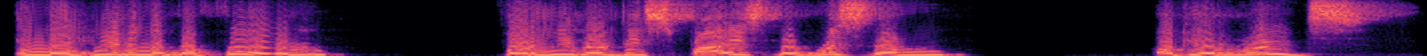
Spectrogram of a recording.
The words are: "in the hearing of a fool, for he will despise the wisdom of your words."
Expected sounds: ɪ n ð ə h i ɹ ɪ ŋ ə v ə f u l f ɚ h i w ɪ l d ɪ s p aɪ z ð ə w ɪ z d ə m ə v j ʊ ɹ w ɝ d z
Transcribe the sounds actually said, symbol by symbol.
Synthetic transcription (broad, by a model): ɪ n ð ə h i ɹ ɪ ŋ ə v ə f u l f ɚ h i w ɪ l d ɪ s p aɪ z ð ə w ɪ z d ə m ə v j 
